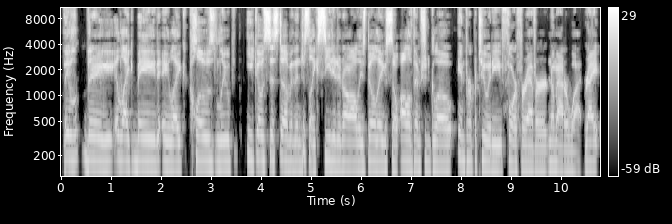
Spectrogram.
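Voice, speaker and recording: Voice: medium pitch, fairly even intonation, normal speed, few pauses, darkish tone. A game master narrating a tabletop game in a loose way, with lots of fillers.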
